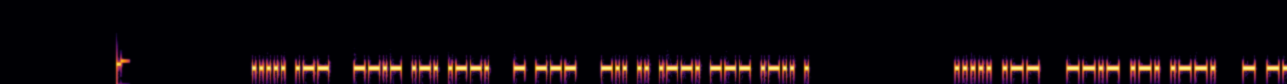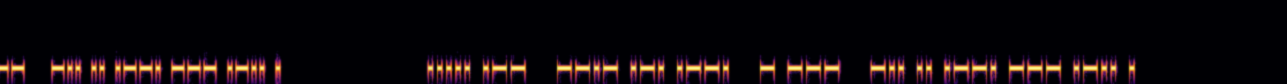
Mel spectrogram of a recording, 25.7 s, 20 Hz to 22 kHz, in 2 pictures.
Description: Morse code, heard as a keyed tone, about 29 wpm, 700 Hz. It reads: 5W QRP TO DIPOLE 5W QRP TO DIPOLE 5W QRP TO DIPOLE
